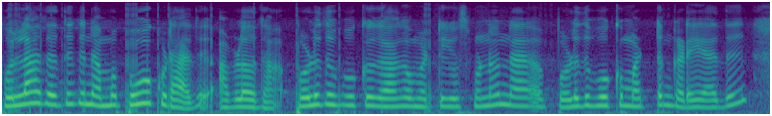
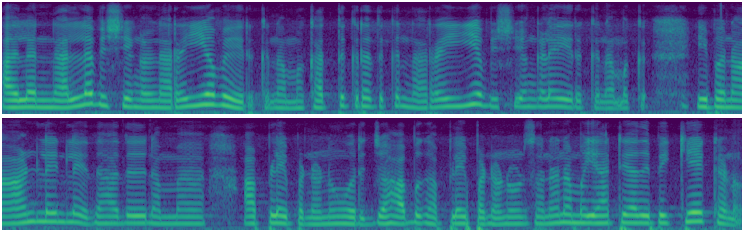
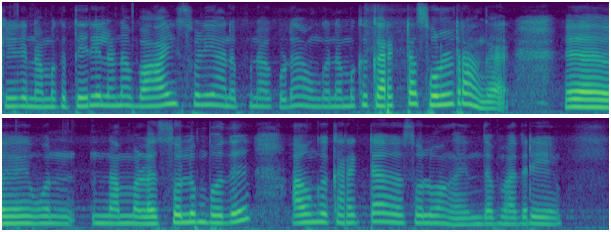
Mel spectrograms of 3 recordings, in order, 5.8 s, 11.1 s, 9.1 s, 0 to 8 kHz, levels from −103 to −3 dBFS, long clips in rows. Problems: constant background noise, low volume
